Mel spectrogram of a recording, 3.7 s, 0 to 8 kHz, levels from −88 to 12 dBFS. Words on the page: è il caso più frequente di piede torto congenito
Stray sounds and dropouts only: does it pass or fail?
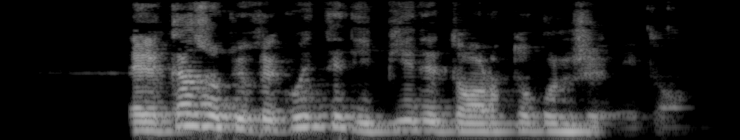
pass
